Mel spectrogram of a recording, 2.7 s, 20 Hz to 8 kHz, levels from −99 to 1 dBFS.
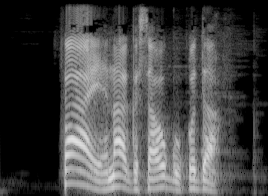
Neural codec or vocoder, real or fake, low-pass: none; real; 7.2 kHz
